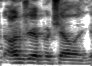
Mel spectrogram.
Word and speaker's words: Andrea Bocelli: My dad, he gets everybody's name wrong, other than Andrea Bocelli. That's how you pronounce it, right? Is it? – Yeah.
